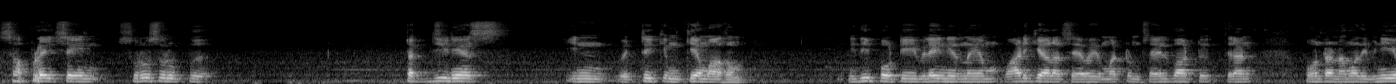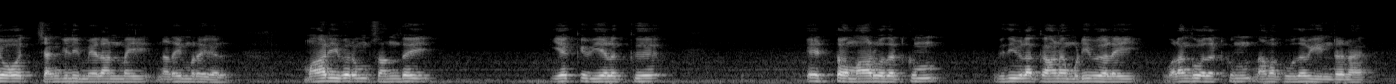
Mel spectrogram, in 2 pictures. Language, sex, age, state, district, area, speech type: Tamil, male, 45-60, Tamil Nadu, Tiruchirappalli, rural, read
